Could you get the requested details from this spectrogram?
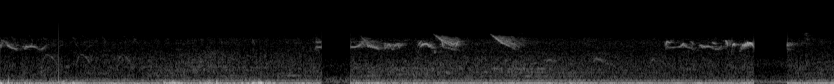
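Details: Eastern bluebirds checking out a birdhouse on 25 February 2023. Soft, gurgling warbles come in several short phrases, with a few falling notes, over a low hum. There are brief cut-outs in the sound.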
